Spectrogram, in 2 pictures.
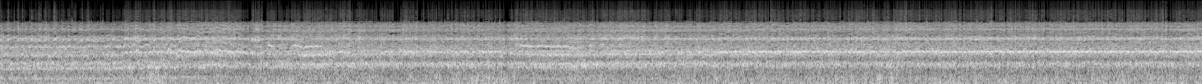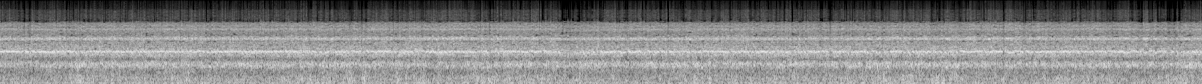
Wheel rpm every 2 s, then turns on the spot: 180, 220, 220, 230, 230, 230, 230, 230, 230, 230, 230, 230.
none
